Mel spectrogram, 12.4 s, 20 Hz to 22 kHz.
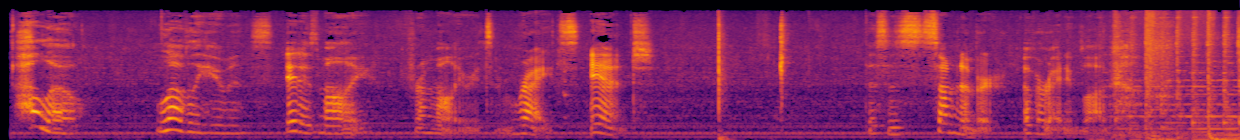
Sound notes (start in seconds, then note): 7.1 snaps; 7.8 clicks tongue; 11.1 upbeat music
